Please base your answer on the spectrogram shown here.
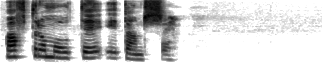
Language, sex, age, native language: Icelandic, female, 50-59, Icelandic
